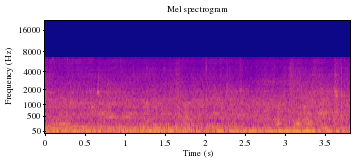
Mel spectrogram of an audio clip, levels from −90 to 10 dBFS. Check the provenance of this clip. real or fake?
fake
